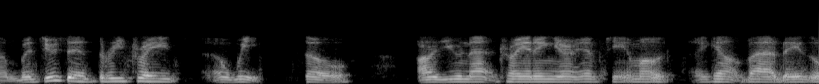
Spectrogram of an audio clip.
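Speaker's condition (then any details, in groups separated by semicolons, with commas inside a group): Cerebral palsy; wheelchair user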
